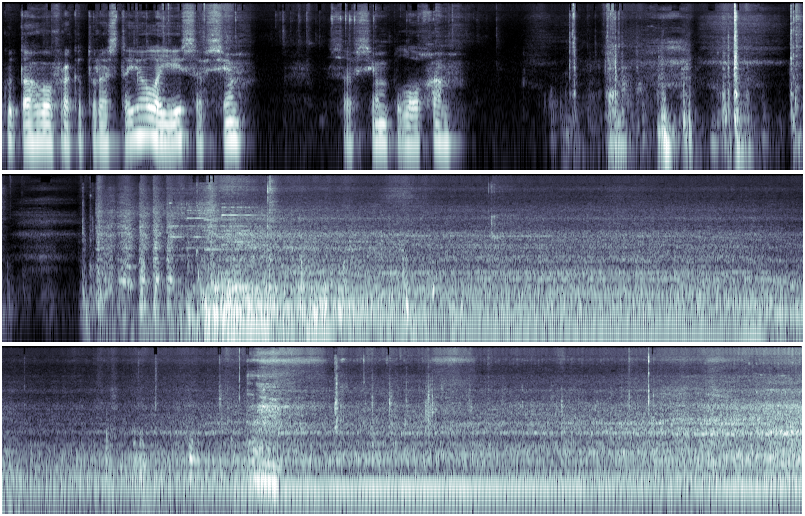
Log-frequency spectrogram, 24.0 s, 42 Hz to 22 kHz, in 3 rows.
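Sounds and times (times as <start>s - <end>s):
car engine idling: 9.0s - 24.0s.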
